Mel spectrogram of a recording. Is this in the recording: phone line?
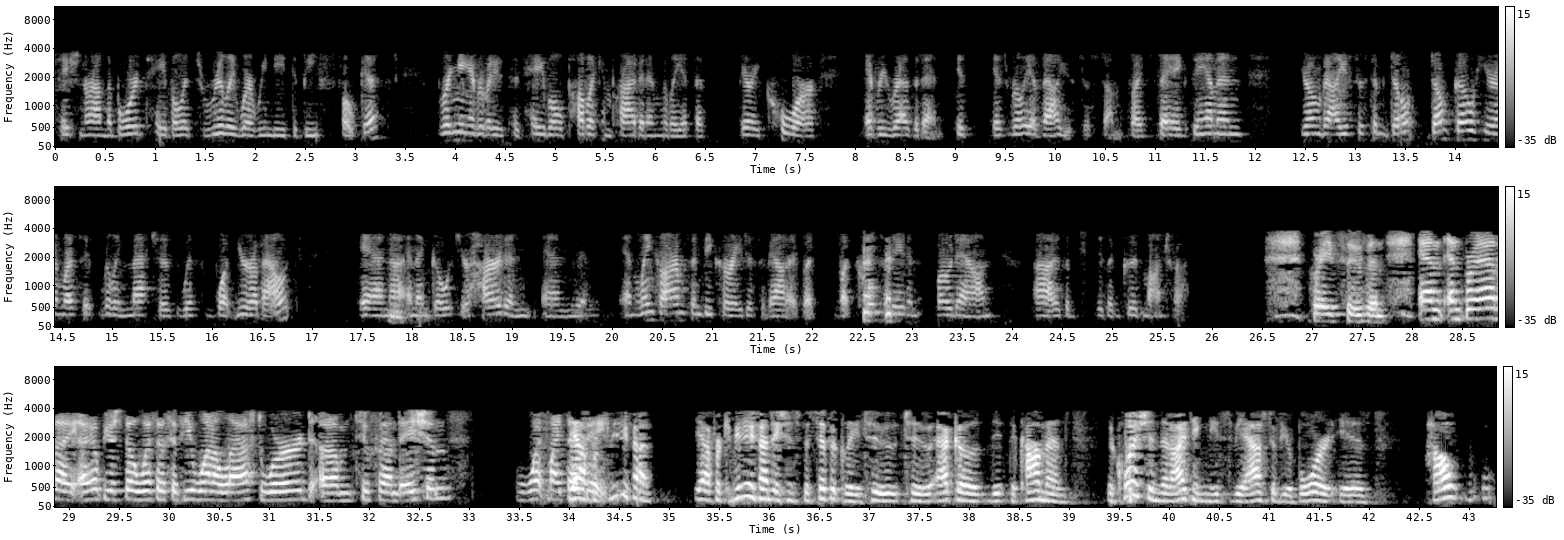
yes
